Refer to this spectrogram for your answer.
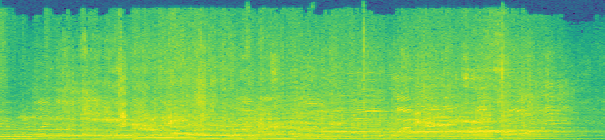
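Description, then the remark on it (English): A drift car skids sideways through a long drift, running its rear through a marked box on the course, tires squealing in wavering high-pitched tones over a loud engine roar, sustained for several seconds before easing slightly at the end. “Then you come around and you switch back the other direction, and you run the back of your car through this box, which the lads will demonstrate here, hopefully.”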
